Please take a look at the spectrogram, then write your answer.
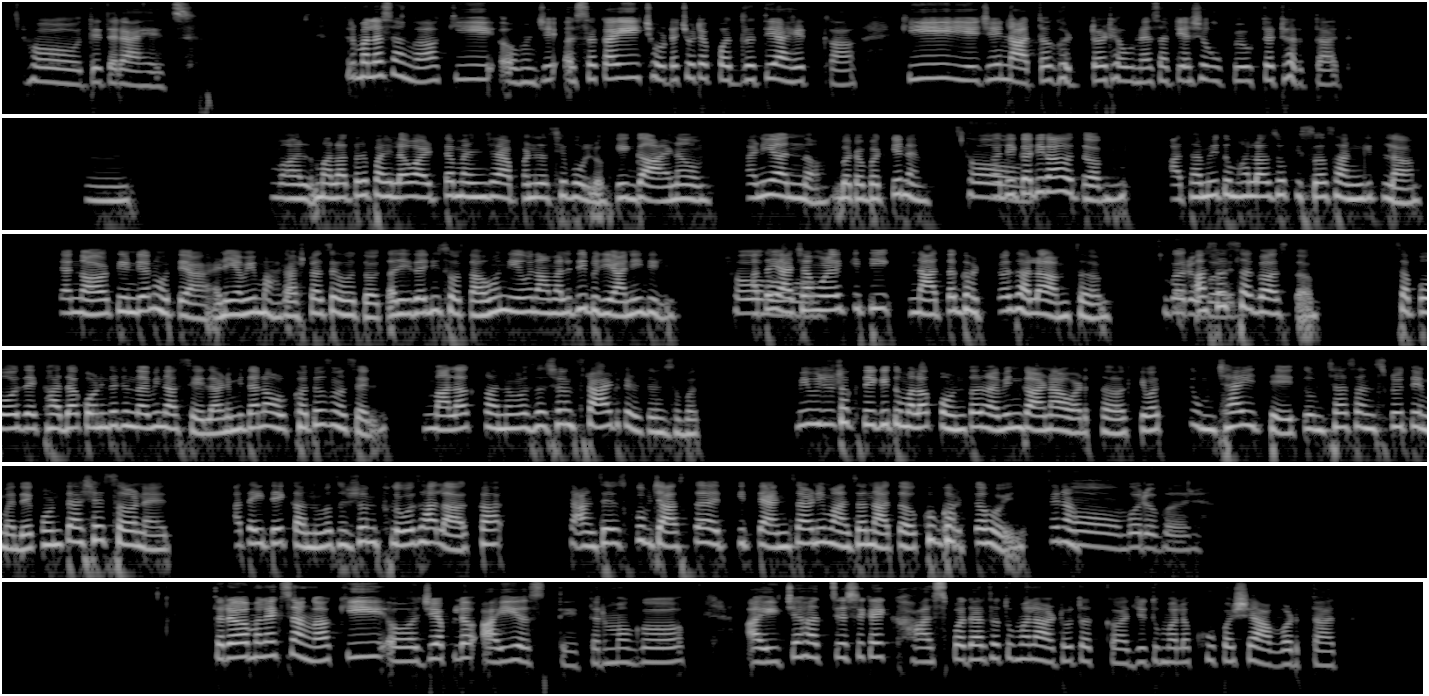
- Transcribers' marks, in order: lip smack; in English: "नॉर्थ"; in English: "सपोज"; in English: "कन्व्हर्सेशन स्टार्ट"; in English: "कन्व्हर्शन फ्लो"; in English: "चानसेस"; tapping
- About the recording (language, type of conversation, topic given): Marathi, podcast, गाणं, अन्न किंवा सणांमुळे नाती कशी घट्ट होतात, सांगशील का?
